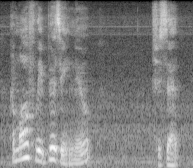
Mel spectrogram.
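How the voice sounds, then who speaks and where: Noticeable background noise behind a man speaking at a moderate speed. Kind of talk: short story reading.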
